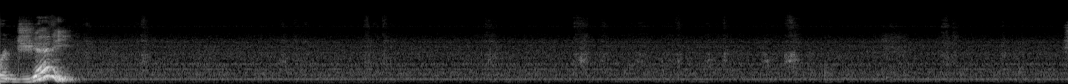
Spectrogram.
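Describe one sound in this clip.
A marker squeaks softly as it writes.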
